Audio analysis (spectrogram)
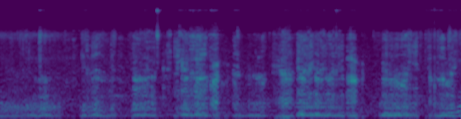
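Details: German Jagdterrier growling in rough, rumbling bursts that rise and fall over several seconds, with human speech mixed in throughout.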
